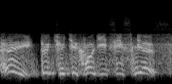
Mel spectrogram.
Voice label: damaged water, speech cze, mood med; War Thunder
